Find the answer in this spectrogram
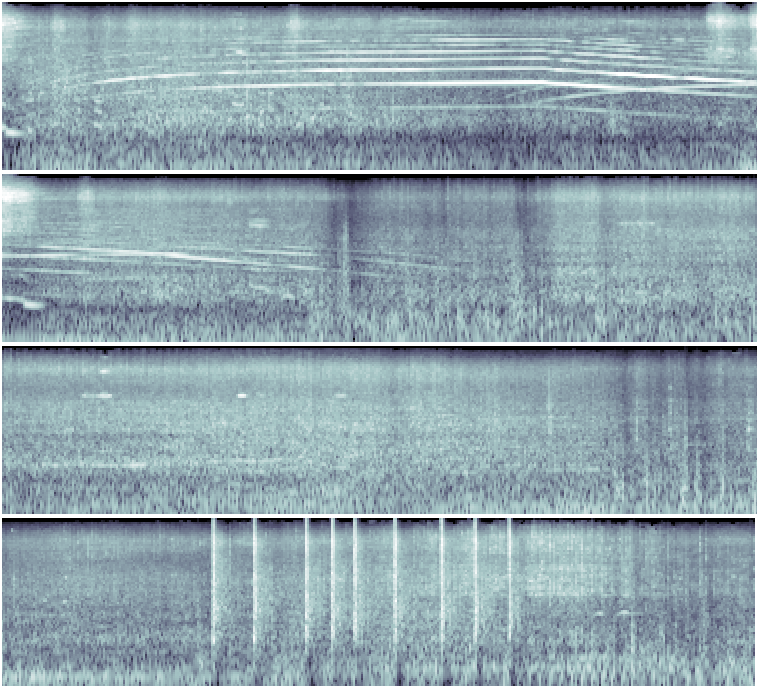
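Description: A siren winds up, rising in pitch for about four seconds, then winds down and fades, over the steady running of passing WWII military truck engines. Near the end comes a quick run of sharp, loud cracks.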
